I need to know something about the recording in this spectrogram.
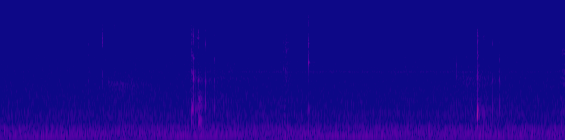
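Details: Newborn baby with hiccups: two soft, sudden hiccup clicks about three seconds apart over a low room hum.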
